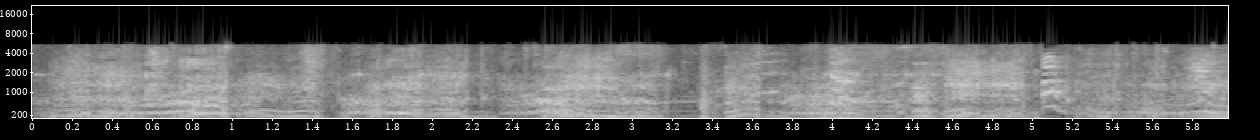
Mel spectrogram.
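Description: Small Chihuahua-type dogs play-fighting, growling almost without pause, with the odd yip mixed in.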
